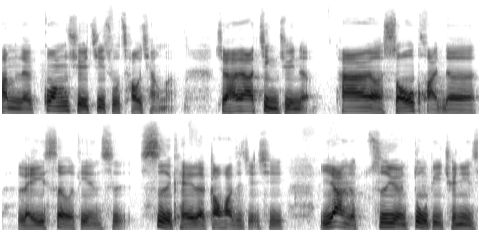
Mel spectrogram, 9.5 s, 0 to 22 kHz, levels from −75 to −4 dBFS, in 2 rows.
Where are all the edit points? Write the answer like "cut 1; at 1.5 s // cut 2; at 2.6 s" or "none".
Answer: none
